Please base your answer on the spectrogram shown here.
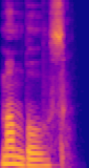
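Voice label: "mumbles", British English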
